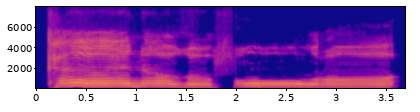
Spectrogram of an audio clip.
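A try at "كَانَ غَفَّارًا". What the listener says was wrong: Bukan ghafur. Coba dilihat lagi. Ghafara. Huruf kafnya nggak boleh hamsnya berlebihan. Ini jadi syiddahnya kurang.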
